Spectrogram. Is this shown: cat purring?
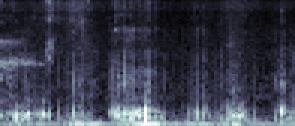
yes

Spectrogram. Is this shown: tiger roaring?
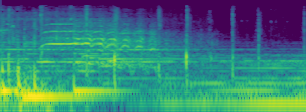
no

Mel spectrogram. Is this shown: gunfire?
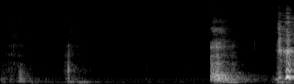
no

